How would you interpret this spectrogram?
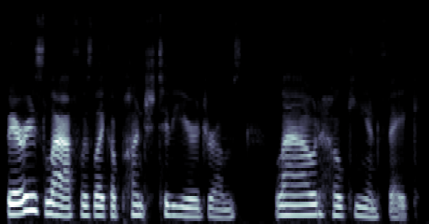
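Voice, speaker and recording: A woman author reading her short story aloud in a measured, expressive literary narration. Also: lowish voice, no room sound, clean studio sound.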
